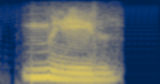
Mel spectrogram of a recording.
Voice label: "male", Indian

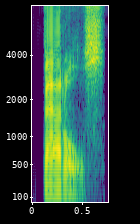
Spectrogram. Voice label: "battels", American

